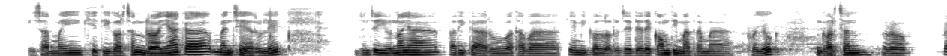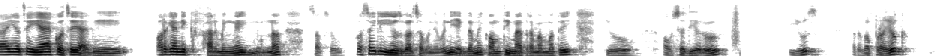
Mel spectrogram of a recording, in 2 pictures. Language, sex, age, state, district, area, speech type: Nepali, male, 30-45, West Bengal, Kalimpong, rural, spontaneous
